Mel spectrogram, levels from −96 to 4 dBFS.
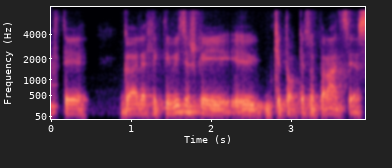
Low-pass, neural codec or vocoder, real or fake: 7.2 kHz; none; real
